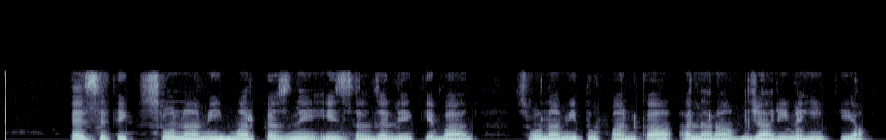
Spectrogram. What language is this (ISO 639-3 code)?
urd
